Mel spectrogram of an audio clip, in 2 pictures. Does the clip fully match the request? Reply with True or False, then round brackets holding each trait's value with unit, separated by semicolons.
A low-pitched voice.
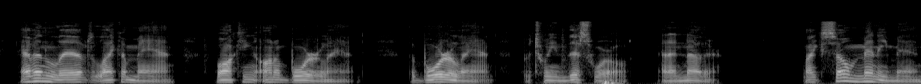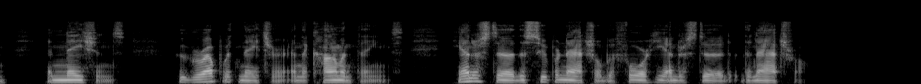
True (100 Hz)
